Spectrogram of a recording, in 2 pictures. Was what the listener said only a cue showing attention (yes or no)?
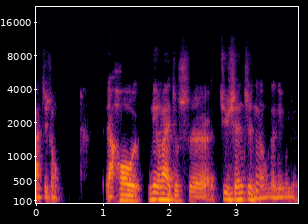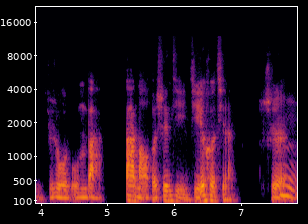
yes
